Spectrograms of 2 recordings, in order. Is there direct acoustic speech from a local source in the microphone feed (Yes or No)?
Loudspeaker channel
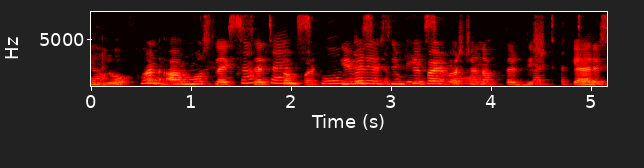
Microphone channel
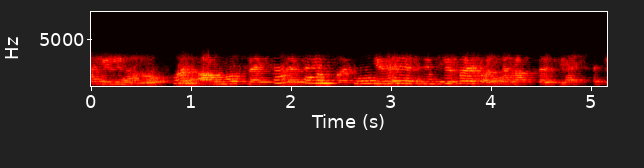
No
